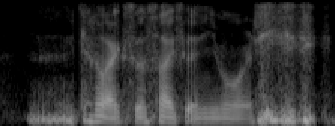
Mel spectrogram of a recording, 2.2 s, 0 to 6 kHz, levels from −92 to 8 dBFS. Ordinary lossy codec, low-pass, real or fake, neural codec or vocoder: none; 5.4 kHz; fake; codec, 16 kHz, 8 kbps, FunCodec, trained on LibriTTS, 25 frames a second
